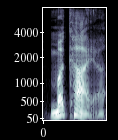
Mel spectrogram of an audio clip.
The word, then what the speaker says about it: Mikiah: number four micaa m i k i ah micaa this name is pronounced micaah according to the that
